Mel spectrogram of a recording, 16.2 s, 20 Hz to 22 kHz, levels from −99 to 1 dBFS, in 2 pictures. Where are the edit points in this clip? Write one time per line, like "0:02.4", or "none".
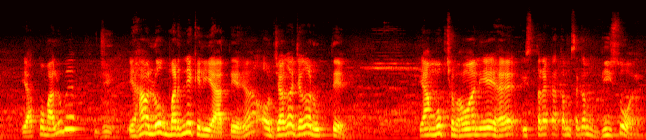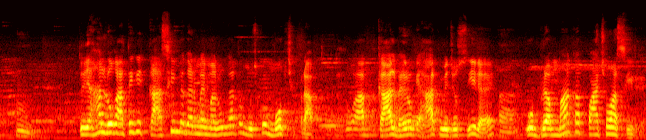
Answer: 0:12.5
